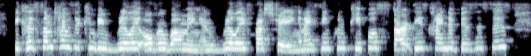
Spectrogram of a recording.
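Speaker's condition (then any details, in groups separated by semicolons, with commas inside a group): No condition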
